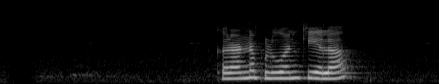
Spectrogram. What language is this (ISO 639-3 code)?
sin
